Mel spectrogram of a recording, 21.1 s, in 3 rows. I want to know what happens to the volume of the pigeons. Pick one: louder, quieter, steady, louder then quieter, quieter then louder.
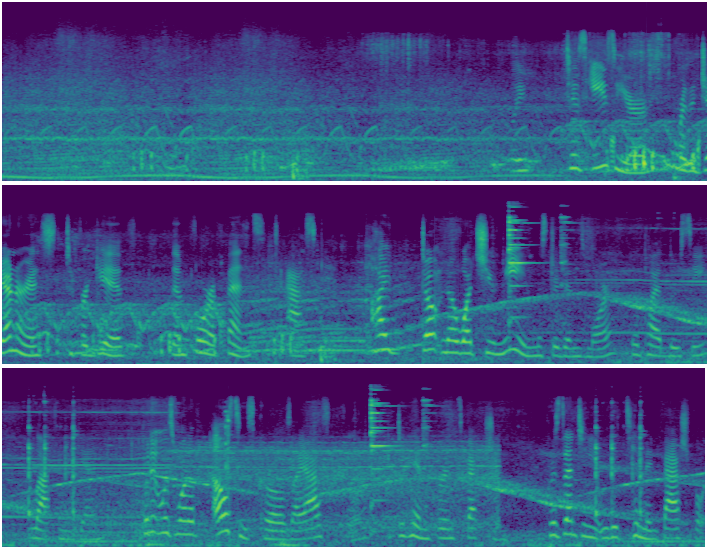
louder then quieter.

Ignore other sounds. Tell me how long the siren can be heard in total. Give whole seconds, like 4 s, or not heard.
21 s.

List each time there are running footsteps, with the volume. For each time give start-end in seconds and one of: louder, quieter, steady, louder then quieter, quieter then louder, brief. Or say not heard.
not heard.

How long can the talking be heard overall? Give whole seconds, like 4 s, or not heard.
16 s.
